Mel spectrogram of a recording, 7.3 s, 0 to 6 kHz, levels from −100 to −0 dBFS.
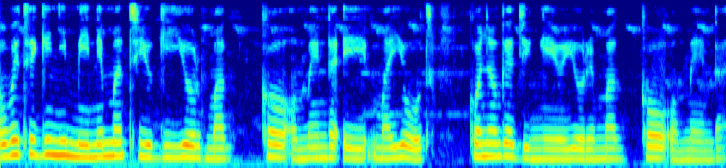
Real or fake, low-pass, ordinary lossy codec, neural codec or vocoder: real; 5.4 kHz; none; none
